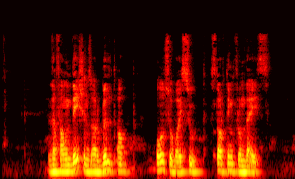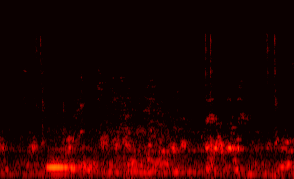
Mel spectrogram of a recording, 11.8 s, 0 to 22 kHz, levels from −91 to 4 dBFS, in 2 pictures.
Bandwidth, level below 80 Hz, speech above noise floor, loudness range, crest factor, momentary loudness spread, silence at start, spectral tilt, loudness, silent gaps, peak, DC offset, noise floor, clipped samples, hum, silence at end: 11 kHz; -58 dBFS; 49 dB; 7 LU; 20 dB; 25 LU; 0.95 s; -8 dB/octave; -24 LUFS; none; -8 dBFS; under 0.1%; -72 dBFS; under 0.1%; none; 4.65 s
